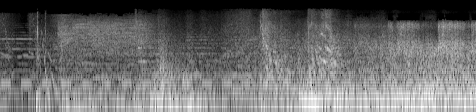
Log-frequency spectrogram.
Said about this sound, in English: Phaser fire was reflective. We scored a direct hit, and it came right back at us.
